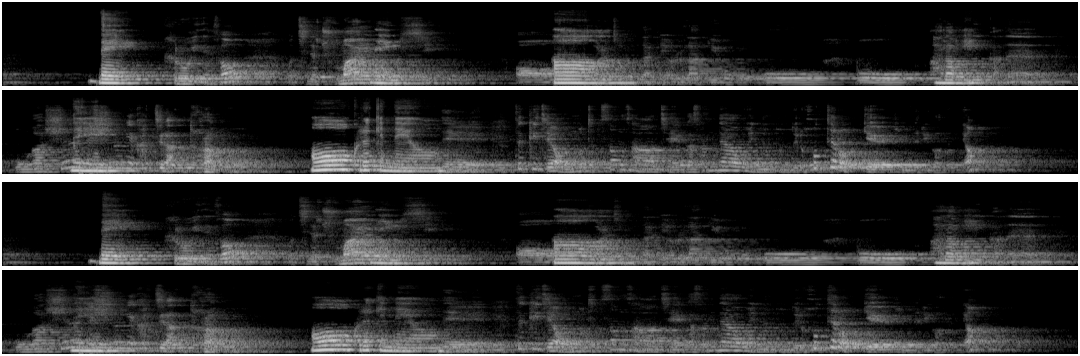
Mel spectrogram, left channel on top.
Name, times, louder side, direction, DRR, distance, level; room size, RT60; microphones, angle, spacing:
voice 1, 0.9-1.3 3.7-4.0 5.5-6.3 9.3-9.8 11.4-11.9 13.8-15.2, left 3 dB, 50° left, 9 dB, 0.7 m, -19 dB
voice 2, 1.6-4.3 5.1-8.1 8.5-10.4 10.9-13.1 15.1-20.5, left 1 dB, 35° left, -1 dB, 2.4 m, -29 dB
17.0 x 10.0 x 5.4 m, 2.3 s
head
